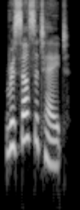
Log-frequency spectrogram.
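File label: "resuscitate" English, British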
